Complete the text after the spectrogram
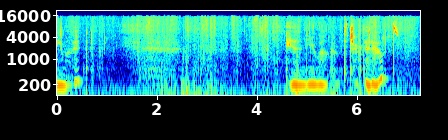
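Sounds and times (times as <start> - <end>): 
paper being handled: 0.3 - 7.2
speech: 4.7 - 5.0.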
